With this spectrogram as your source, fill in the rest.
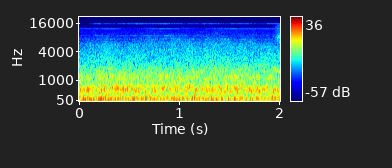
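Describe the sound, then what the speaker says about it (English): Helicopters carrying the South African flag pass over a state funeral. A loud, continuous engine roar fills the whole clip with no break. "now helicopters with the South African flag"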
